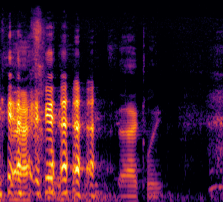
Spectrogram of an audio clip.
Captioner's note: laughter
